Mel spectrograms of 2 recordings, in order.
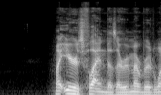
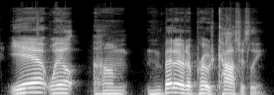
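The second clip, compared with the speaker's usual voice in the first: loud, higher, embarrassed backpedal; flustered; 6 semitones higher, 7 dB louder, slower than usual. A narrator's reading. Calamity flustered after being caught out, louder and higher. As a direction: bluster to cover the blush.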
